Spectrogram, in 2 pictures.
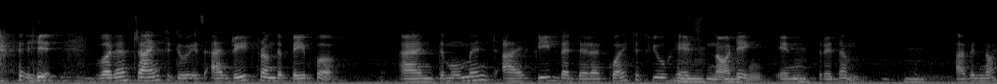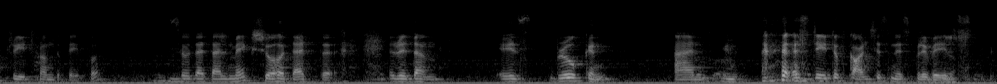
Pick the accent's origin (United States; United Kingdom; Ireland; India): India; But I think as an Indian, cinema is something that you're born and brought up with, surrounded by.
